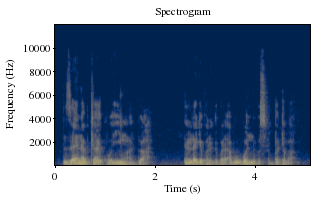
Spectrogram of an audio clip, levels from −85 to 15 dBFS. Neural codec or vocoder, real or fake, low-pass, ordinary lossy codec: none; real; 9.9 kHz; none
